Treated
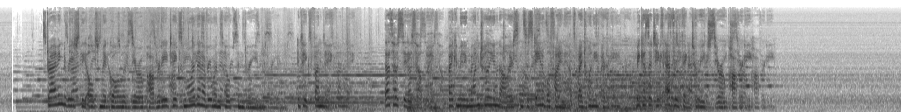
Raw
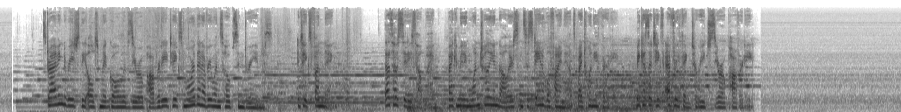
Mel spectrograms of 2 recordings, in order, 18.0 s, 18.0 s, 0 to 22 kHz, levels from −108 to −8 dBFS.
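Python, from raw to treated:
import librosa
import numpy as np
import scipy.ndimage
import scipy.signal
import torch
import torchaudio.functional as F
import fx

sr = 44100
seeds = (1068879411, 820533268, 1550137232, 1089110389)

y = fx.peak_eq(x, sr, hz=8100.0, db=-8.5, octaves=2.2, at=(4.17, 6.59))
y = y + 10.0 ** (-9.0 / 20.0) * np.pad(y, (int(444 * sr / 1000.0), 0))[:len(y)]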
